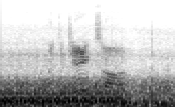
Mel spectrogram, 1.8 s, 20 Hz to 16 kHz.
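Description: A heavy truck with a 13-speed transmission holds its speed downhill through road work with the Jake brake engaged, a loud, steady low engine rumble close by and continuous.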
